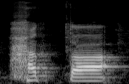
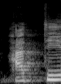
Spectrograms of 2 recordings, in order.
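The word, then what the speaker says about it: حَتَّىٰ: അലിഫ് വരുന്നത് അങ്ങനെ ആകുമ്പോൾ ഹത്തീ എന്ന് ഓതരുത് ഹത്താ എന്ന് അകാരമാക്കി ഓതണം എന്നതിനാണ് ആ മിഡിലിൽ ആ നഗ്നമായ അലിഫ് ഇടുന്നത് അതിൽ അടയാളം ഒന്നും ഉണ്ടാവില്ല വെറും ഒരു അലിഫ് ഇങ്ങനെ കാണാം അത് ഹത്താ എന്നുള്ളത് അകാരമായിട്ട് ഉച്ചരിക്കണം മുകളിലോട്ട്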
